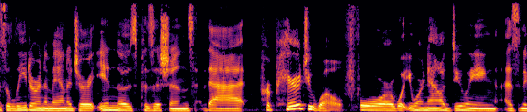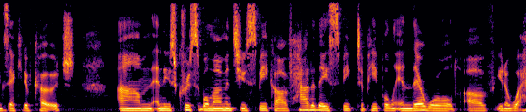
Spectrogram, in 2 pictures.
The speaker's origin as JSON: {"language": "English", "country": "Australia", "said": "I come from Australia. I traveled the world. I lived in different countries and I was always the new person."}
